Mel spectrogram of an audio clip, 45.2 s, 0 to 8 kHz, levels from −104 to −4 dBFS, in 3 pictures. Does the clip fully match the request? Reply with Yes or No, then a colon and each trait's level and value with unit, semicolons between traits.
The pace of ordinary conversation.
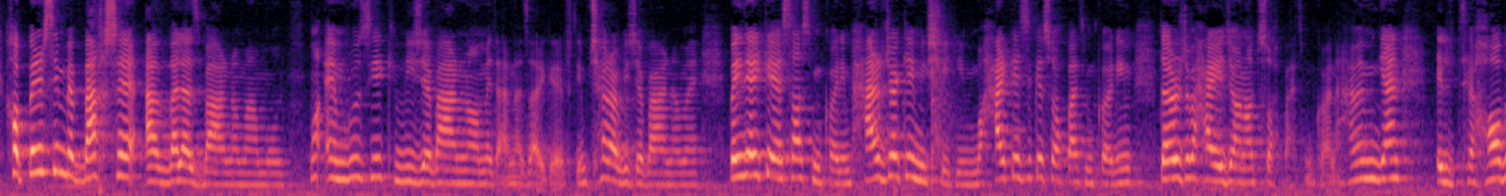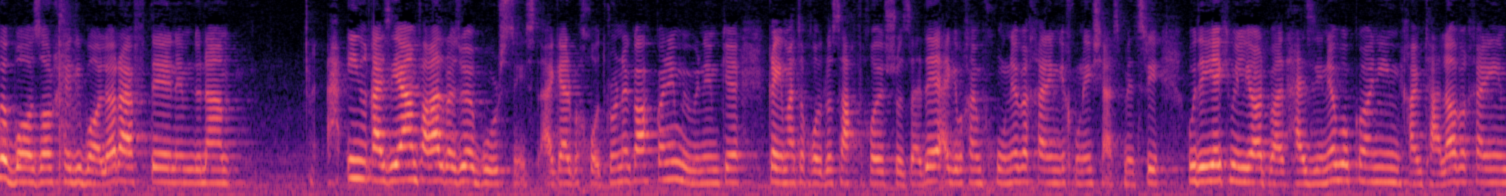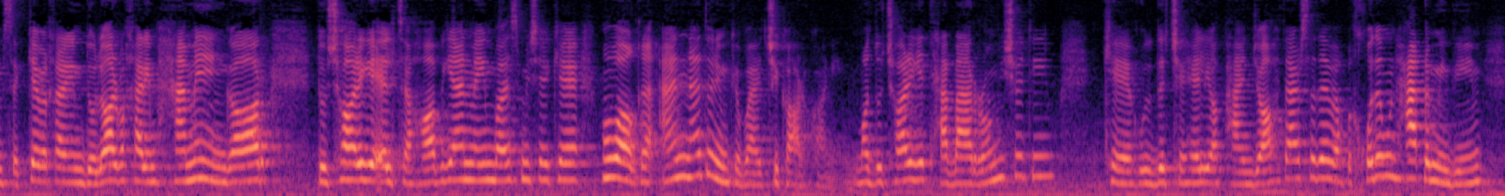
No: fast, 165 wpm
